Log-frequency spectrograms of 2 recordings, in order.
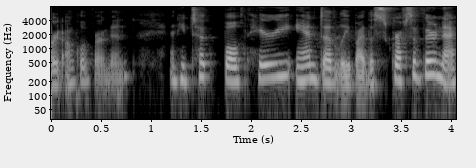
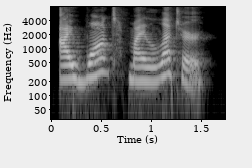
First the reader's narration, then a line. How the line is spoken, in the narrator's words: he shouted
